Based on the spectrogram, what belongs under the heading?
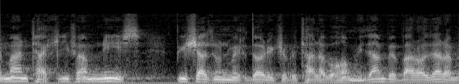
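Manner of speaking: low, soft, composed answer to a mother; calm reply. Retold or imitated. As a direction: imitate a son answering his scolding mother quietly. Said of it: "شیخ انصاری آرام صحبت کرد با مادر".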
